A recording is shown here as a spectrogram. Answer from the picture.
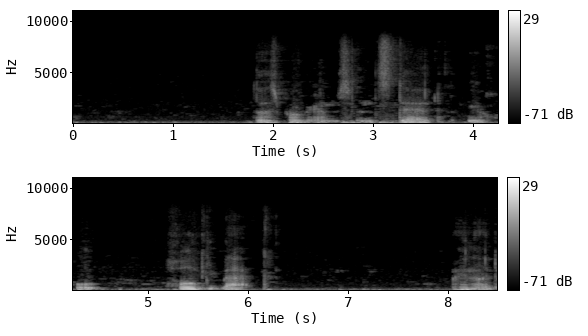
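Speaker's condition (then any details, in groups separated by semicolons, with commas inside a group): Cerebral palsy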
